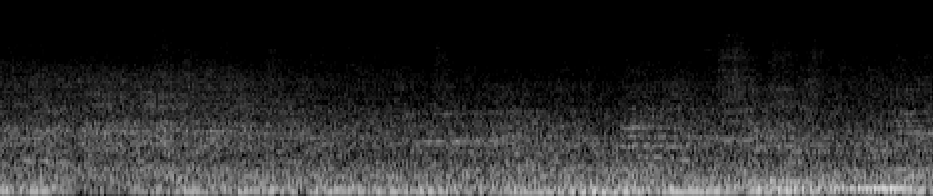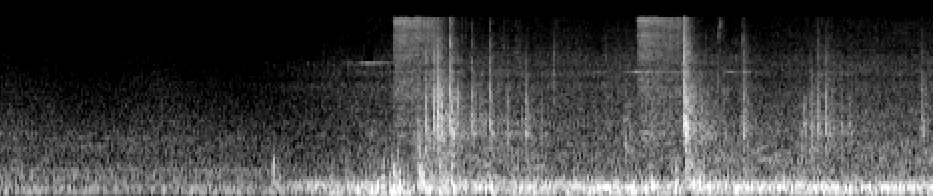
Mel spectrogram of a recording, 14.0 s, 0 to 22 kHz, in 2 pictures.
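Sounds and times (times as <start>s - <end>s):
heavy engine rumbling: 8.5s - 14.0s.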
